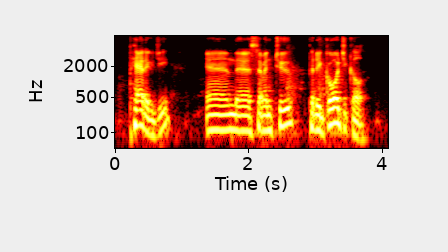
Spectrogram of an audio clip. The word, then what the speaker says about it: pedagogical: you will have a an idea about the pronunciation of this one which is pedagogy pedagogy pedagogy and seven two pedagogical pedagogical there are many words that many people think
